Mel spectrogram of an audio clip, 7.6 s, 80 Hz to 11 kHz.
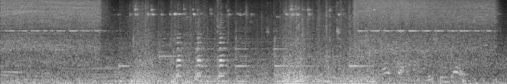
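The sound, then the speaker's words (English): A Muni city bus, the 22 Fillmore, pulls in at 16th and Mission over steady street noise, its engine rumbling while high whining and squealing tones rise and shift for a few seconds in the middle before traffic hum resumes. “And I see a muni bus coming, so I think that's how I'm going to complete my transit adventure today.”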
